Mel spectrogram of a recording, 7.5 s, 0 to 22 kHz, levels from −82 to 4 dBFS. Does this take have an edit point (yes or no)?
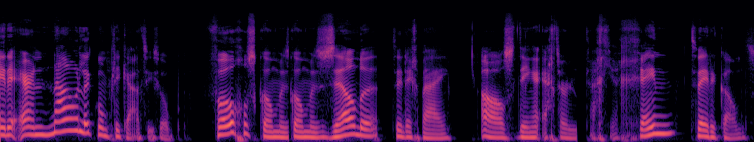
yes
